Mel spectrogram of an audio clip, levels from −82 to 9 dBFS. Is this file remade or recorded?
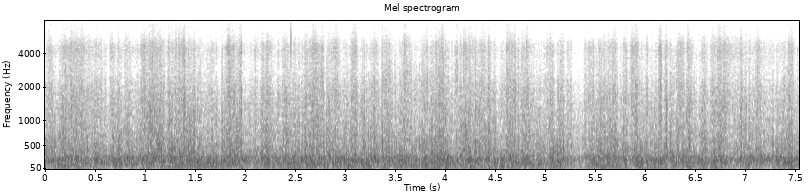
recorded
